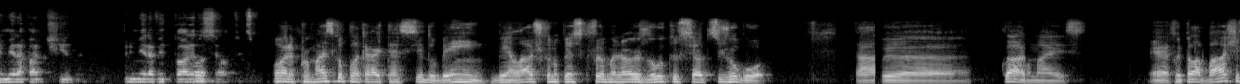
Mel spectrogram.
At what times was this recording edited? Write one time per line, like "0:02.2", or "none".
0:02.6
0:08.7
0:10.2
